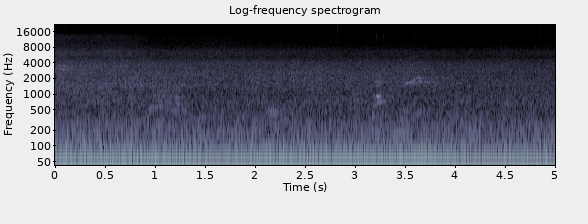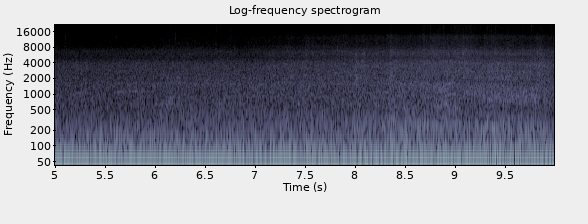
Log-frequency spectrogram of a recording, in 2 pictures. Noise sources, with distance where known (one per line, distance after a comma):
person or small group talking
